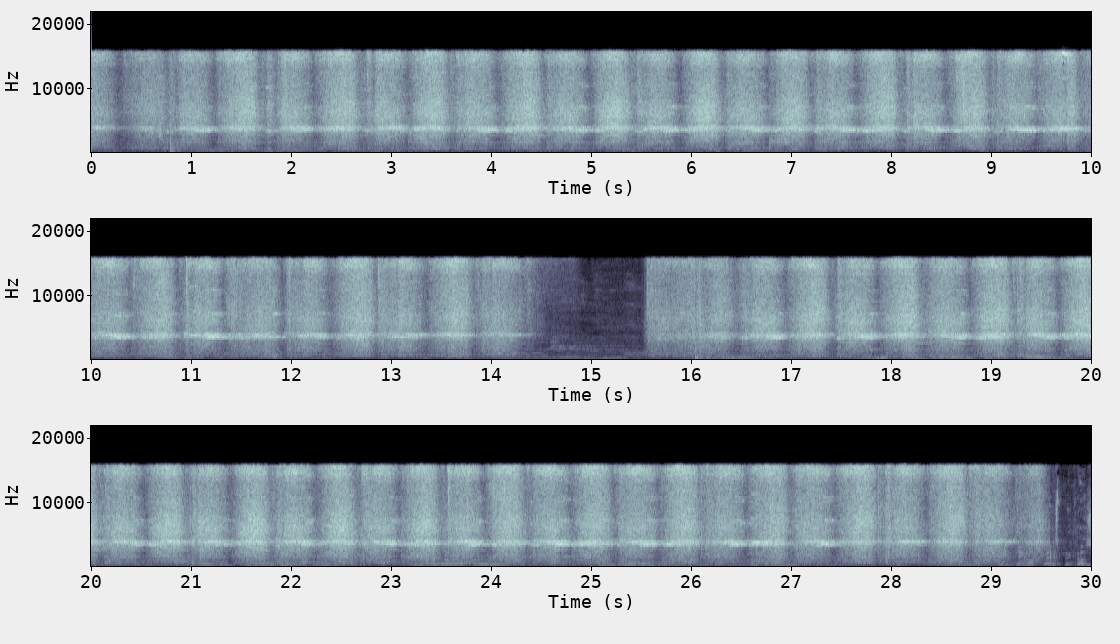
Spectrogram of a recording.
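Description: Single-buck crosscut saw ripping through a large log with rapid, evenly spaced push-pull strokes. The sawing stops for about a second near the middle, then picks up again at the same pace.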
